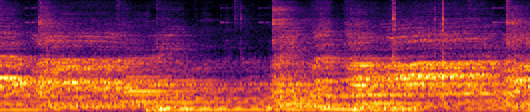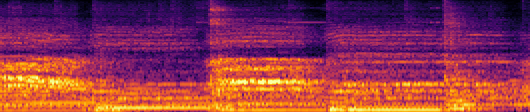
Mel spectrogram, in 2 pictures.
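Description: A choir of voices singing together in harmony over long, low bass notes. Phrases break off briefly about three seconds in and again after about seven seconds.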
